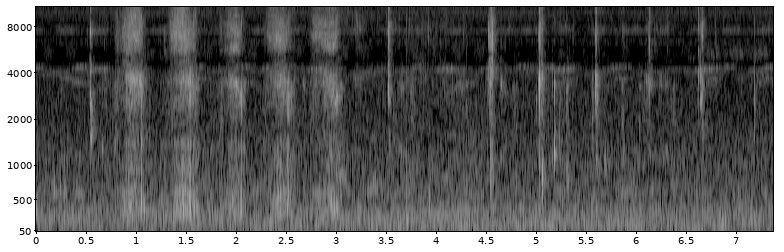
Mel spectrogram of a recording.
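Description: Close-miked chewing and crunching of food, about five crunchy chews in the first few seconds, then quieter with sharp clicks scattered through.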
